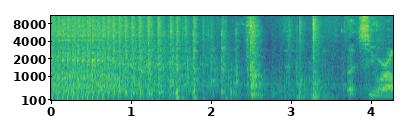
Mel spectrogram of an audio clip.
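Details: John Deere lawn tractor single-cylinder engine after replacing a broken push rod and adjusting valve clearance: even, steady thump with no knocks or misses; smoke is from oil burning off the muffler. Runs fine.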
